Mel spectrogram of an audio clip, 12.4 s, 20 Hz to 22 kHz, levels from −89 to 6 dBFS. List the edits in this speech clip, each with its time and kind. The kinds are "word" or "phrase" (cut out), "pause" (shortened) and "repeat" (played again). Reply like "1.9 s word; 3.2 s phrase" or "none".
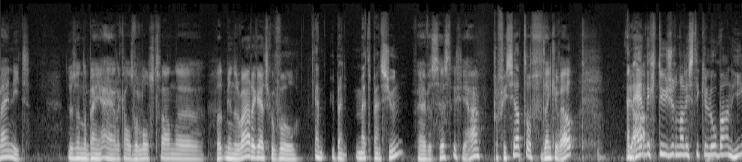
2.2 s word; 3.6 s word; 5.4 s word; 5.8 s word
